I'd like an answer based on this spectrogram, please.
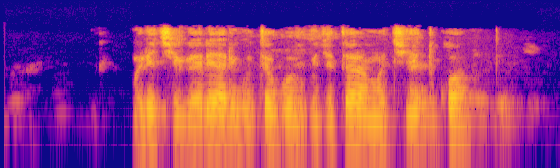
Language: Kinyarwanda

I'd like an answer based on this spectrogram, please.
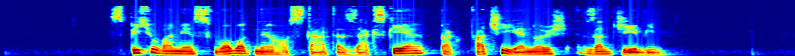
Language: Upper Sorbian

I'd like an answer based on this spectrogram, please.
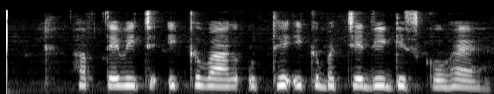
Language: Punjabi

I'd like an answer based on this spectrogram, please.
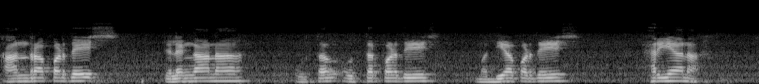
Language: Urdu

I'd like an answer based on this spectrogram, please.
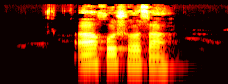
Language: Khetrani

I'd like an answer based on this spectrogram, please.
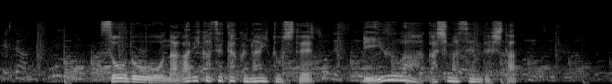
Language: Japanese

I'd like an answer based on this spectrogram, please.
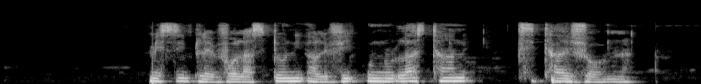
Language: Esperanto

